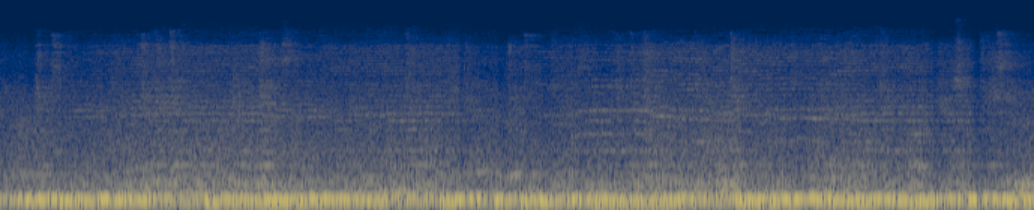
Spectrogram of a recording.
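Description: Instrumental introduction of a song's recorded backing track played over a church loudspeaker, with sustained low bass notes and a melody above them.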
